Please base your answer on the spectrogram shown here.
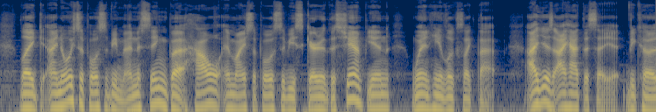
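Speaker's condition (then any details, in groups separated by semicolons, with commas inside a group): No condition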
